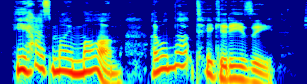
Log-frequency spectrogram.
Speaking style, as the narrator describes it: she yelled at him

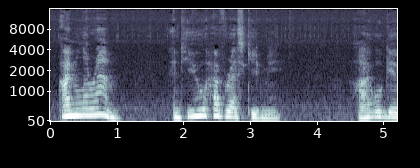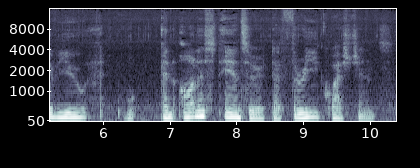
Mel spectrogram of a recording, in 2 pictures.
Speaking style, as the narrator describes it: Then giggled and told Alice

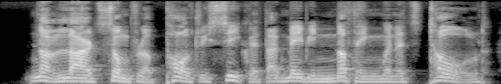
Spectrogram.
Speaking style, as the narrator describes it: cried Monks impatiently

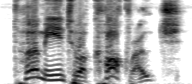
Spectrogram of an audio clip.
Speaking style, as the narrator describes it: shouted Mr

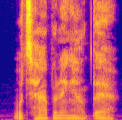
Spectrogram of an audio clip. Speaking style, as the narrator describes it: The man replied to him in a low voice

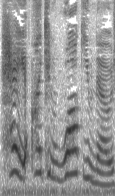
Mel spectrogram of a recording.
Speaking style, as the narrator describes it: she yelled

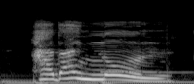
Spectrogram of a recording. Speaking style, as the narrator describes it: cried

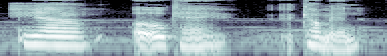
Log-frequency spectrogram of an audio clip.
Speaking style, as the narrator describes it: Jason said, his voice quivering slightly

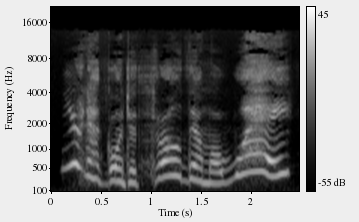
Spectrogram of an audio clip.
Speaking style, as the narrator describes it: cried Brother

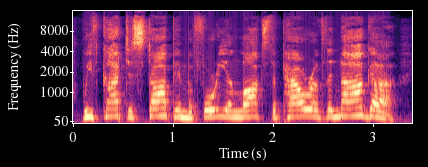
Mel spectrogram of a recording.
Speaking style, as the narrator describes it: Jean cried

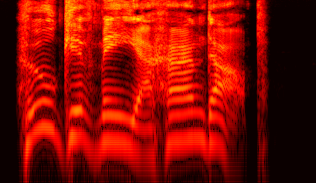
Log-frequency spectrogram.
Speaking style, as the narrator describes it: He roared

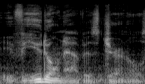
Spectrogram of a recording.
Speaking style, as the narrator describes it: he rasped

